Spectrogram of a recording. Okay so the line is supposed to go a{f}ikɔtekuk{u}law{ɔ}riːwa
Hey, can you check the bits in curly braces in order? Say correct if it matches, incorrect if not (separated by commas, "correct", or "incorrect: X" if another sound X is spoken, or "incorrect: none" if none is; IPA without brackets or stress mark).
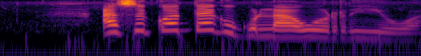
incorrect: ʂ, correct, incorrect: u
